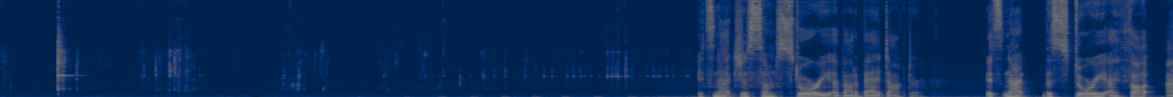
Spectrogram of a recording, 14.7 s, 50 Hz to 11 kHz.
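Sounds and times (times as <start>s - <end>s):
glasses clinking in a toast: 0.7s - 1.2s, 5.2s - 8.8s
liquid trickling and dripping: 3.4s - 8.8s
speech: 8.7s - 11.6s, 12.4s - 14.6s.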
